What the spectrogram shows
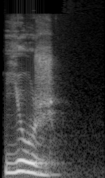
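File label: "юж", Komi, female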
